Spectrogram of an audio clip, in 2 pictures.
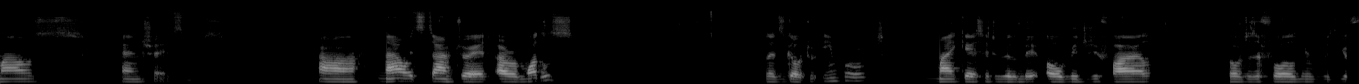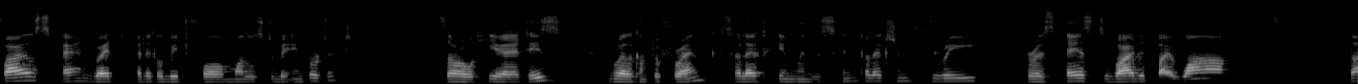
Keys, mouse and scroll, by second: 2.1-2.8 scroll up 4, 4.6 click, 6.8-10.0 drag, 21.6 click, 24.3 s.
